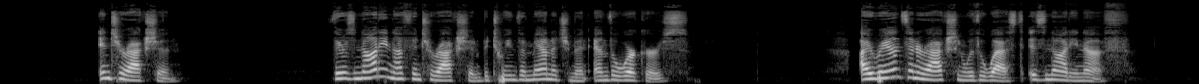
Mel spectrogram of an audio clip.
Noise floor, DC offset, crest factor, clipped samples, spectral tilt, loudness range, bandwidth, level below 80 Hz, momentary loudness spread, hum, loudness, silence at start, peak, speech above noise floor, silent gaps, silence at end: -69 dBFS; under 0.1%; 22 dB; under 0.1%; -3.5 dB/octave; 5 LU; 19 kHz; -70 dBFS; 10 LU; none; -20 LUFS; 1 s; 0 dBFS; 50 dB; none; 0.7 s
